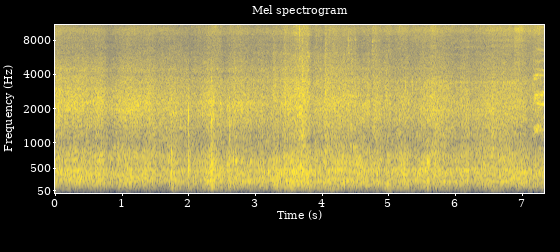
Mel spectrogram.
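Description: A train of the twentieth convoy with cattle wagons, just departed near Meerbeek in April 1943, rumbles steadily along the rails, a dense, continuous low roar with faint clattering ticks running through it, fairly loud throughout, with no voices.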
